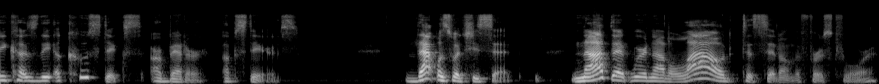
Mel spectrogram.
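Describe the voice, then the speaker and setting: A woman with an American accent, very wide pitch swings and big swings in loudness, fairly slow pace, quiet background. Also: fairly low pitch for a woman. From Detroit, US Midwest. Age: 70s. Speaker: pastor. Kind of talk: interview.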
